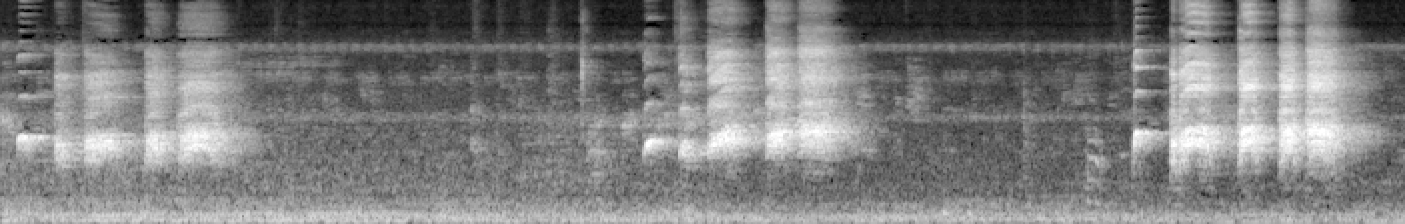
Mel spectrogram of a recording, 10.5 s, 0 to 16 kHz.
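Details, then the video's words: Chinese francolin calls heard in the evening around 7 pm, several birds with different voices calling loudly: three bursts of harsh, rhythmic, grating notes, each about one and a half seconds long, separated by quiet gaps with faint background hiss. "Tụi đa đa - nhiều giọng - đại náo lúc 19h"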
